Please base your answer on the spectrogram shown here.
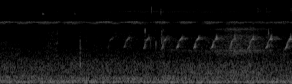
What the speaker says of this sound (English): That thing that with the buzzing wings, it's going to town. It's making a lot of noise.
